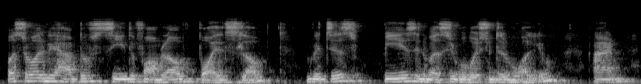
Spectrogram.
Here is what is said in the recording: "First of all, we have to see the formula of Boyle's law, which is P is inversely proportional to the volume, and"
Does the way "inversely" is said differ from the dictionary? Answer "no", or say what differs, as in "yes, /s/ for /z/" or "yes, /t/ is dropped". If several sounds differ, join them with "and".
yes, /l/ is dropped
